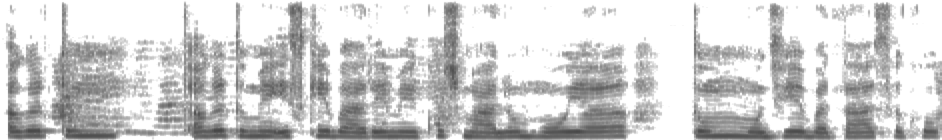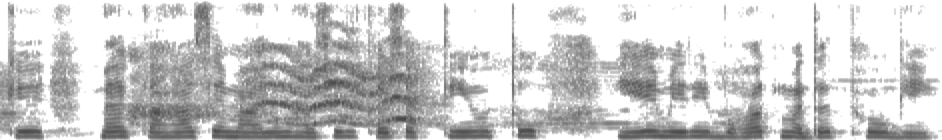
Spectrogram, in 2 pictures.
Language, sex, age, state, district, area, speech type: Urdu, female, 18-30, West Bengal, Kolkata, urban, spontaneous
